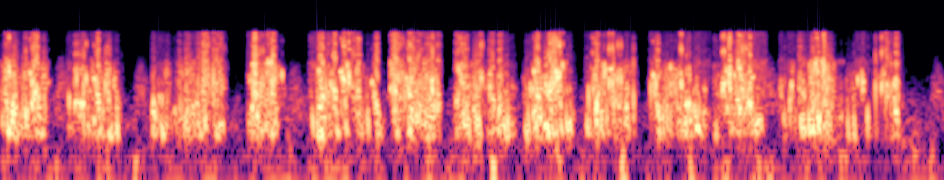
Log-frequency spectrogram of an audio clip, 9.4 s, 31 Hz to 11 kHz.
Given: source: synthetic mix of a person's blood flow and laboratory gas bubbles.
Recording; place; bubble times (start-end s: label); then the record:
Doppler ultrasound of blood flow; subclavian vein
0.00-0.52 s: bubbles
0.66-1.22 s: bubbles
1.49-2.28 s: bubbles
2.48-2.86 s: bubbles
3.08-3.84 s: bubbles
3.87-4.42 s: bubbles
4.54-5.16 s: bubbles
5.21-5.77 s: bubbles
5.83-6.38 s: bubbles
6.48-7.70 s: bubbles
7.78-9.02 s: bubbles
From the record:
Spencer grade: 4 (maximum detectable bubble signal sounding continuously throughout systole and diastole of every cardiac period, and overriding the amplitude of the normal cardiac signals); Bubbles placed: anywhere in the cardiac cycle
